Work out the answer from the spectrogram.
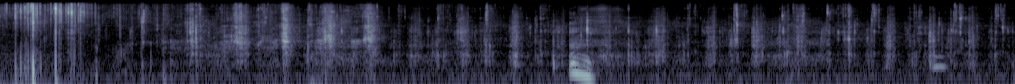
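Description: Close-up eating of crispy fried chicken: a crunchy bite into the breaded coating just after the start, then chewing with many small crackles of the crisp crust. About six seconds in there is a short low hum of the voice that falls in pitch.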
